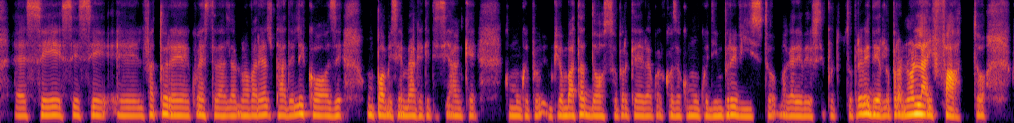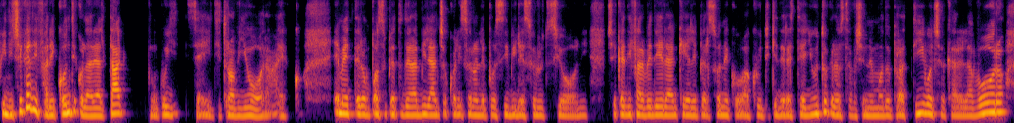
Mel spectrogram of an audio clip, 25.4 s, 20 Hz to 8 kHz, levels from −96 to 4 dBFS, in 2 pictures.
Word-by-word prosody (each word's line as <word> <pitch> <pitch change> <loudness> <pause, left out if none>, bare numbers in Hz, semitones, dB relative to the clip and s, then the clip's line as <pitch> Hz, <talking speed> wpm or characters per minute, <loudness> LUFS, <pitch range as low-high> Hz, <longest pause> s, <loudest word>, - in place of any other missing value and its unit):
ehm, 140 -2 -4
"se, 150 +2 +1
se, 150 +2 -1
se". 145 +1 0
Ehm, 145 -2 -5
il 140 - -5
fattore 150 -1 0
è 140 - -4
questa 150 -2 -2
è - - -2
la 140 - -2
la - - -5
nuova 145 -1 -2
realtà 150 0 -2
delle 155 +4 0
cose, 145 -2 -1 0.3
un 155 -2 -1
po' 150 0 +2
mi 145 - -2
sembra 145 +1 -1
anche 140 -1 -2
che 140 0 -7
ti 130 - -13
sia 155 +5 -4
anche, 140 +1 -4 0.3
comunque, 140 -1 -4
pi 150 +8 -6
piombata 145 +3 0
addosso 140 -2 -1
perché 145 0 -5
era 140 0 -3
qualcosa 140 -1 -5
comunque 140 -1 -4
di 135 - -2
imprevisto, 140 0 -1
magari 140 -2 -2
avresti 135 +4 -4
potuto 145 0 -10
prevederlo, 150 -2 +4
però 155 0 0
non 160 +2 +8
l'hai 155 -3 +9
fatto. - - +2 0.3
Quindi 175 -5 +4
cerca 225 - +6
di 245 -5 +6
fare 150 -6 +1
i 150 - -2
conti 190 +6 +5
con 155 - -1
la 140 - +2
realtà 140 +6 +5
c 185 - -17 0.3
con 150 -1 -5
cui 160 +1 -2
sei 155 -3 -5
ti 135 0 -12
trovi 140 0 0
ora, 145 +5 -1
ecco 135 -3 -8 0.4
e - - +1
mettere 170 -2 +5
un 155 - -2
po' 165 - +2
sul 165 0 -1
piatto 160 -1 -2
della 155 0 +2
bilancia 155 -1 +1
quali 160 0 -4
sono 160 +1 -2
le 145 0 -2
possibile 150 0 -2
soluzioni. 140 0 -3 0.2
Cerca 165 -1 -3
di 155 - -1
far 155 -2 +1
vedere 150 +1 +1
anche 150 +1 0
le 145 -1 -1
persone 150 +1 -2
co 145 +2 -6
a 140 - -3
cui 150 +2 -7
tu 135 0 -8
chiederesti 150 0 -3
aiuto 165 +7 +2
che 180 - -2
lo 145 - 0
stai 145 +1 -7
facendo 140 +2 -2
in 140 - -2
modo 140 +1 -2
proattivo, 175 +6 +1
cercare 145 -3 -3
lavoro 180 +9 +4
150 Hz, 225 wpm, -23 LUFS, 140-160 Hz, 0.4 s, l'hai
